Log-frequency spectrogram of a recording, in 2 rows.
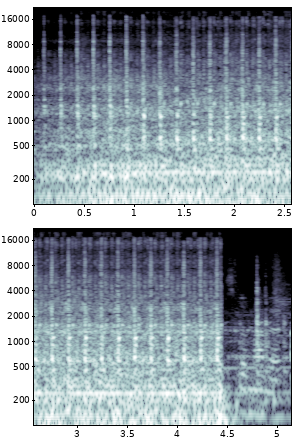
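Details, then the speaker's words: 2019 Porsche Cayenne Turbo, 34,000 miles, just bought: a sharp, steady metallic knock of about three to five a second over the idle, which started on the drive home. "Customer just bought this 2019 Porsche Cayenne Turbo with 34,000 miles and on the drive home, it started making this noise."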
